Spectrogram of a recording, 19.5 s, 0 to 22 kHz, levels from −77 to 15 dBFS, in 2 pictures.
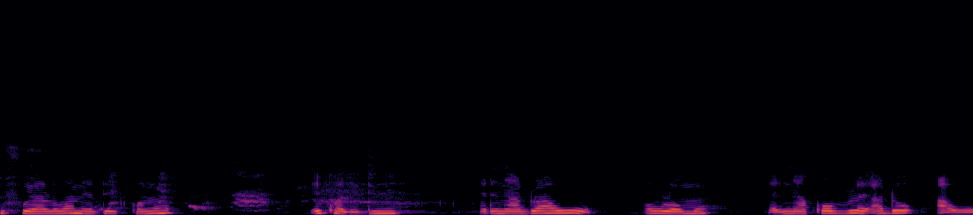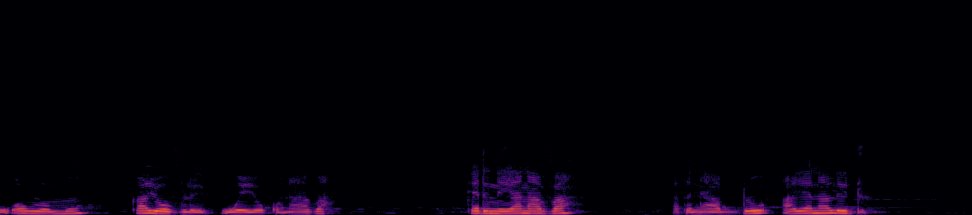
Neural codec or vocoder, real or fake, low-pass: none; real; 7.2 kHz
